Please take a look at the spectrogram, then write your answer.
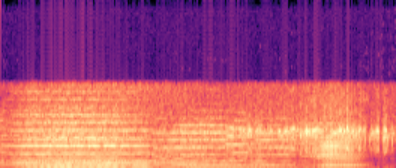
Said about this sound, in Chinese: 哎呦，我这些青蛙真闹得我神经错乱了。哎呦， 这也太不像话了。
